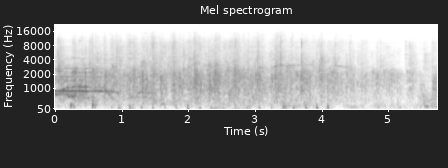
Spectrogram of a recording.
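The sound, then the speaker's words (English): A crowd claps steadily throughout, a dense, sustained patter of many hands at a fairly even loudness, with no voices standing out above it. “Don't clap yet.”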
